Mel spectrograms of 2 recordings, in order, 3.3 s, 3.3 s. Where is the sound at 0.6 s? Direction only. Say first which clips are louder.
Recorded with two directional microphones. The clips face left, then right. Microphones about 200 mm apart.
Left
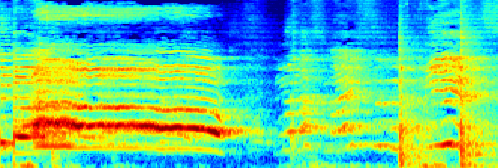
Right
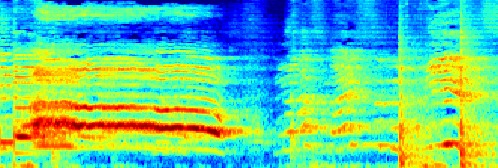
Right 2 dB; 20° left (ahead or behind).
